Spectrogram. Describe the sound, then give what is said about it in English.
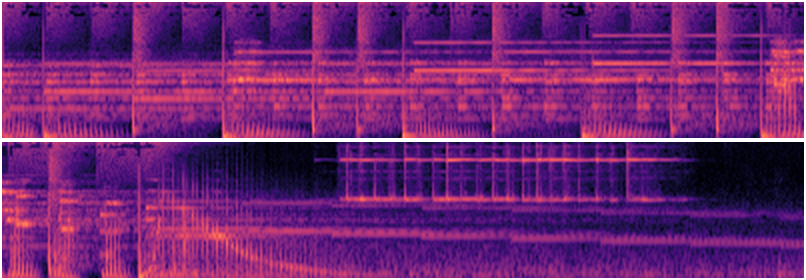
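A bright bell is struck repeatedly in a quick, uneven rhythm for about six seconds, its ringing tones stacking up, then a falling swoop and a soft high chiming tail fade out. “you heard the bell, which means today is a lab episode.”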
